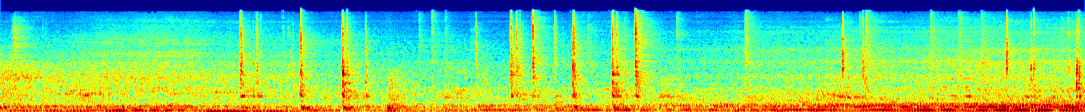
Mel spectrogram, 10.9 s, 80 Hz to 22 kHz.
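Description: Clicks from the buttons and tape mechanism of a Kenwood A45 stereo system's cassette deck as it is operated: a series of sharp clicks in irregular clusters starting about two seconds in, over a faint low drone.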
